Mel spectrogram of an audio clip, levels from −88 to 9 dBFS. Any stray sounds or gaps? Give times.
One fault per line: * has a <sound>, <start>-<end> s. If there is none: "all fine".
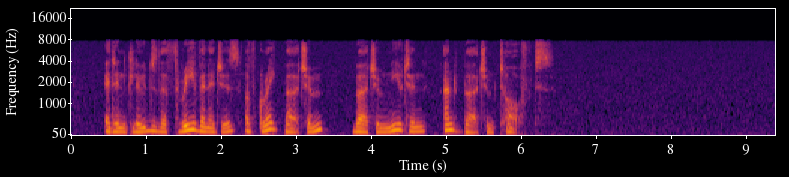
all fine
